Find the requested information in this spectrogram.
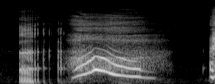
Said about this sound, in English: Let's burp together next time. Yeah, I wish you do one on command? Save some. No. I'm ready.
